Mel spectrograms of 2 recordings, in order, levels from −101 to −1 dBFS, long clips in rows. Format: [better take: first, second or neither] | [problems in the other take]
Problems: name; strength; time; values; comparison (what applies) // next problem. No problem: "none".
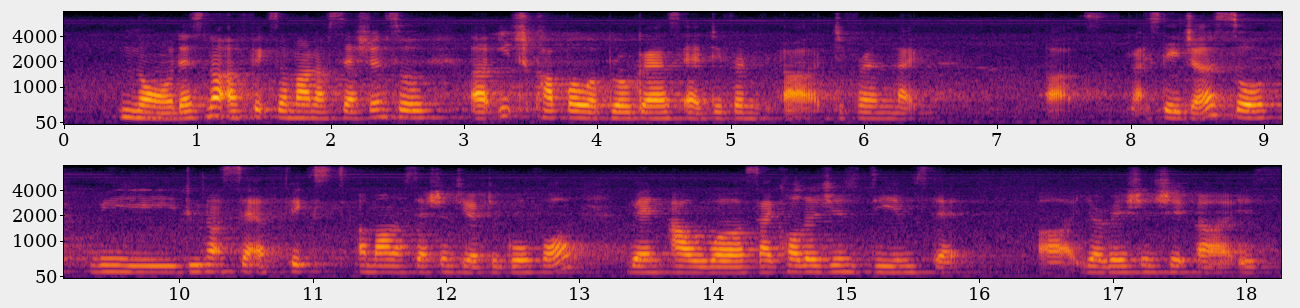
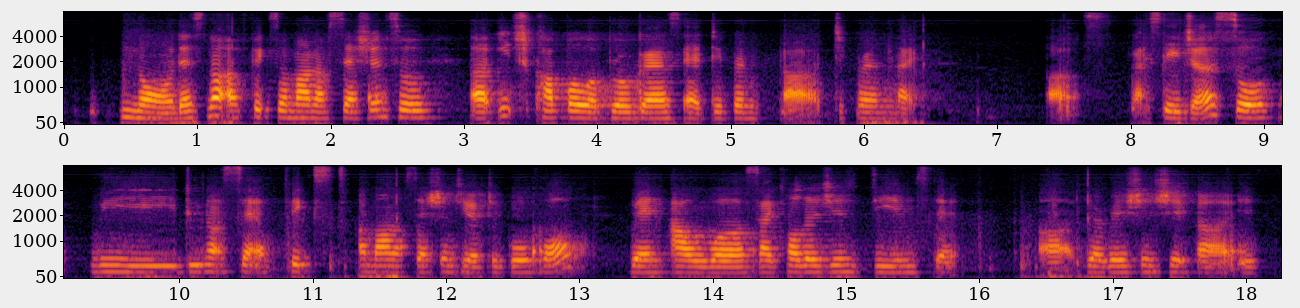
first | noise reduction (neural mask model RNNoise)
